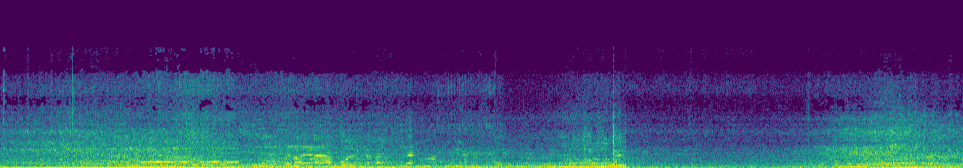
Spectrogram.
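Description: Road traffic close by: vehicle engines running and passing, with a low hum in the first few seconds and another swell of engine noise near the end.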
